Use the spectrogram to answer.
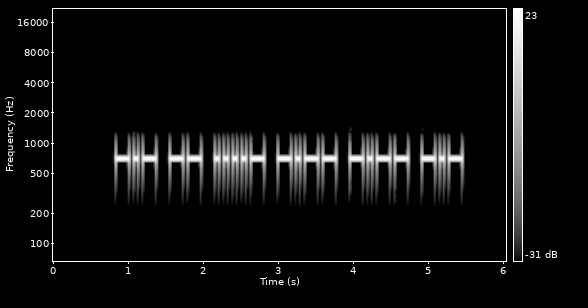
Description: Morse code, heard as a keyed tone, about 21 wpm, 700 Hz. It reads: KM4YYK
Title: USA Call Signs - 6 Characters - Repeated 2x - 20wpm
